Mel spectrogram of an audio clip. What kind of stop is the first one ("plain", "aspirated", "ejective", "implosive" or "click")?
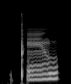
ejective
